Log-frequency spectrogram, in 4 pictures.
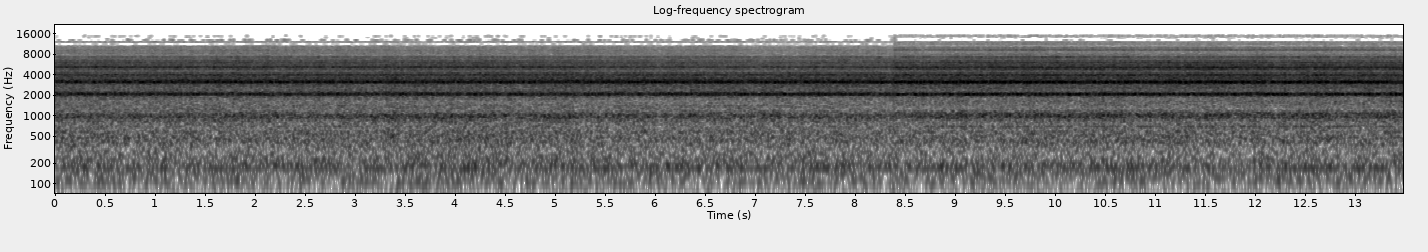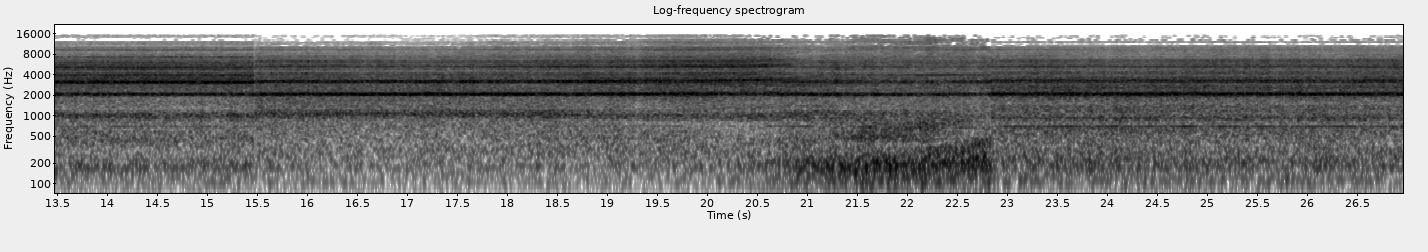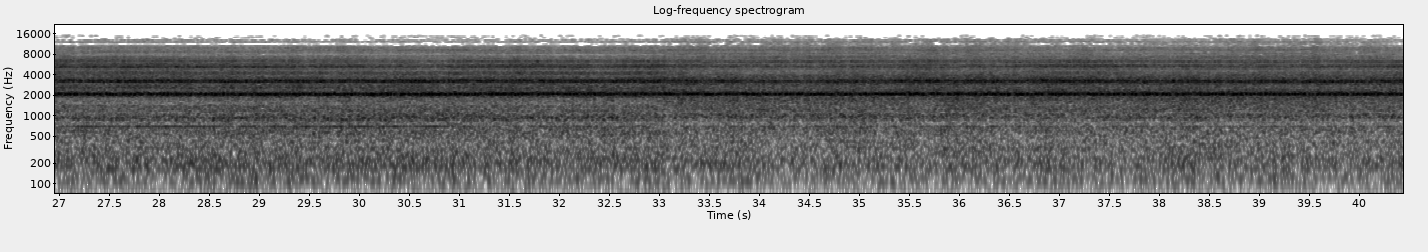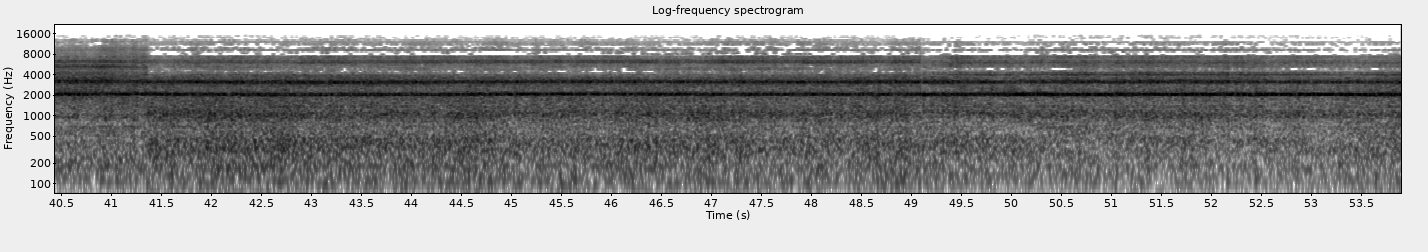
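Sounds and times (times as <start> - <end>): low rumble of passing jet: 0.0 - 35.0
jet engine turbine whine: 0.0 - 53.9.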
